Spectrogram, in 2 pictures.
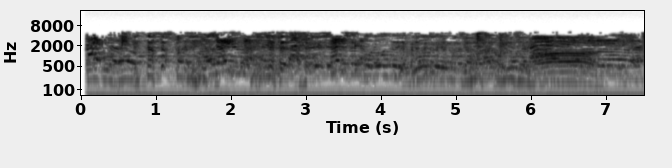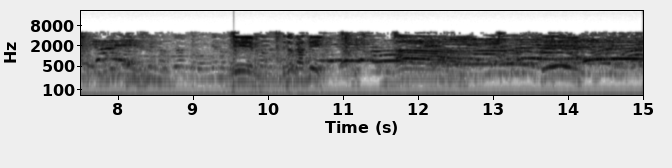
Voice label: German Quarters Drinking Game; Houseparty In Palemro Trinkspiel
